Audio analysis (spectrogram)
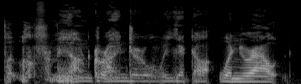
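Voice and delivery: soft, secretive whisper; hushed words to a drifting patient; doctor's whisper. Acted. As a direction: lean in and whisper confidentially. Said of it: "kinda lean down and whisper".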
